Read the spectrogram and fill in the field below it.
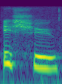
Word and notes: issue: English

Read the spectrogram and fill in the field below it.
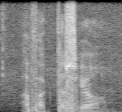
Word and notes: afectacio: Catalan

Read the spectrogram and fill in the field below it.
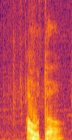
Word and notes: autor: Catalan

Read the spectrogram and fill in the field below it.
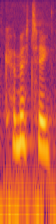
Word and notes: committee: English

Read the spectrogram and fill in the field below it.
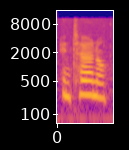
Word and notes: internal: English

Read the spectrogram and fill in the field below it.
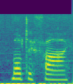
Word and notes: modify: English

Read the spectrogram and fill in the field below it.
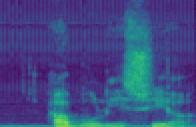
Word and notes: abolicio: Catalan

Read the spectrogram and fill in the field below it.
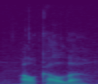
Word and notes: alcalde: Catalan

